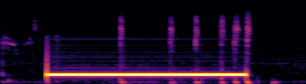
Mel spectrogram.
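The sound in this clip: A telephone ringback tone during an unanswered prank call: one steady, loud two-second tone with a few faint clicks over it, then quiet.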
